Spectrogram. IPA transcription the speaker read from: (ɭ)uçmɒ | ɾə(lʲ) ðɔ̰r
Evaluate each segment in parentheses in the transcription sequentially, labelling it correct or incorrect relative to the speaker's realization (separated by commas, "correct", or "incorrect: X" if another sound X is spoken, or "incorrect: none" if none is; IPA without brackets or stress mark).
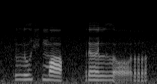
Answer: incorrect: l, incorrect: l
